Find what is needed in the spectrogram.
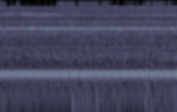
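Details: Omron compressor nebulizer running during a child's treatment: a steady mechanical hum with a constant tone.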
